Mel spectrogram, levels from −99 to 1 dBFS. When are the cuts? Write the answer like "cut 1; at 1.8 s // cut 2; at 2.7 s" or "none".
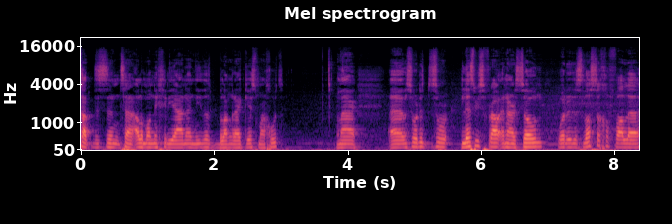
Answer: cut 1; at 5.7 s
